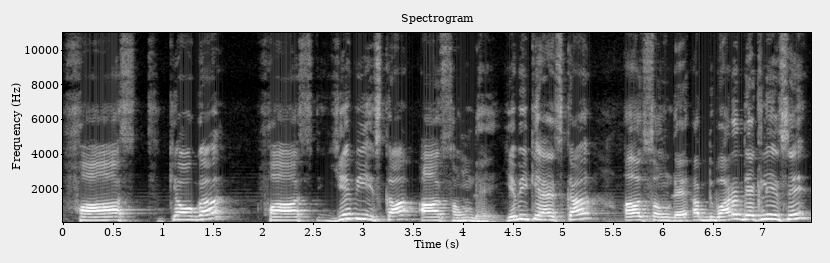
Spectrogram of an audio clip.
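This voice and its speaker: A man's voice: high-pitched, measured pace. A male English teacher giving a recorded lesson on pronunciation, asking questions and answering them himself while repeating the key sounds.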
